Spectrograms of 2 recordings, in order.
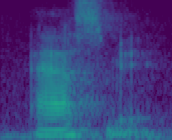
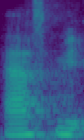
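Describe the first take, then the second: First: The K sound is dropped between the consonants. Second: The K sound is clearly pronounced between the consonants. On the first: "You just don't hear it" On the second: "It's just not uh"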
